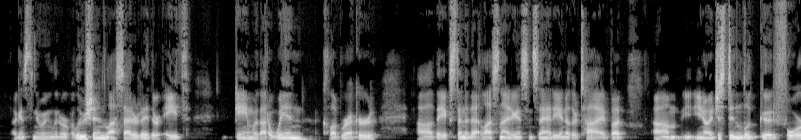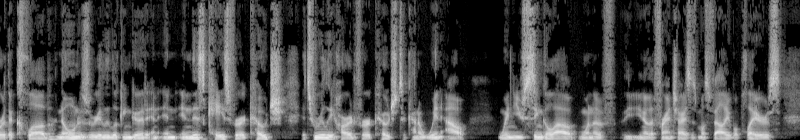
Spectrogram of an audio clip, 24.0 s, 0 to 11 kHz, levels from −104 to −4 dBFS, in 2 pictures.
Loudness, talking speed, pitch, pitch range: -20 LUFS, 190 wpm, 85 Hz, 75-90 Hz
